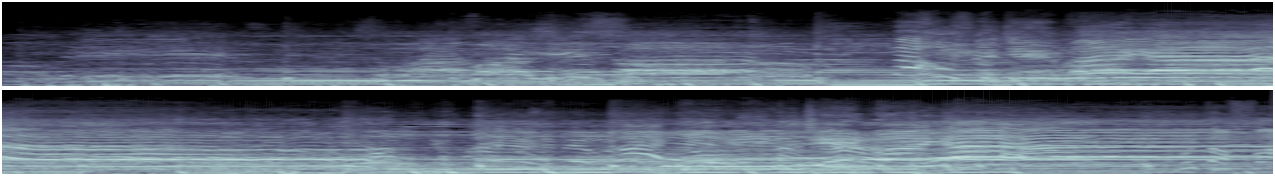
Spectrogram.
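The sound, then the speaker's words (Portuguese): A crowd of Brazilian football fans cheers and chants together outside the Brazilian national team's hotel, many overlapping voices swelling louder after a few seconds and holding a steady, boisterous roar through the end. “Vamos nessa, vamos ouvir a, a torcida brasileira aqui em casa.”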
